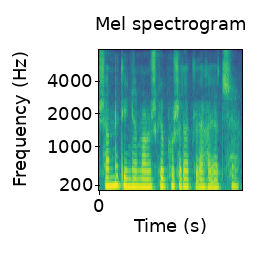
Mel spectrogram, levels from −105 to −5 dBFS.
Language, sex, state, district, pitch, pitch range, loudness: Bengali, male, West Bengal, Cooch Behar, 170 Hz, 165-180 Hz, -13 LUFS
